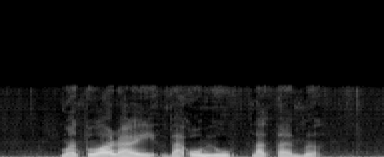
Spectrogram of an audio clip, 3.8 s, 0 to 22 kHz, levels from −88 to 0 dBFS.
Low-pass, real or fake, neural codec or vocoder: 9.9 kHz; fake; autoencoder, 22.05 kHz, a latent of 192 numbers a frame, VITS, trained on many speakers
